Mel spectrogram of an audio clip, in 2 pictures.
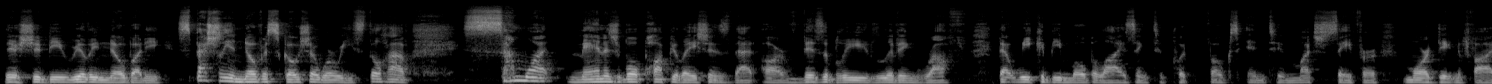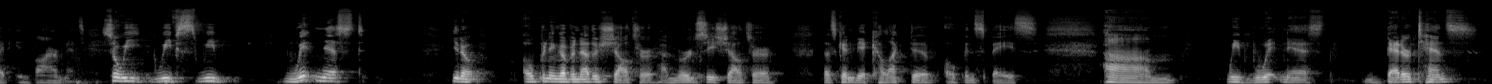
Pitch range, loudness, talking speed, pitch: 95-120 Hz, -27 LUFS, 125 wpm, 105 Hz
